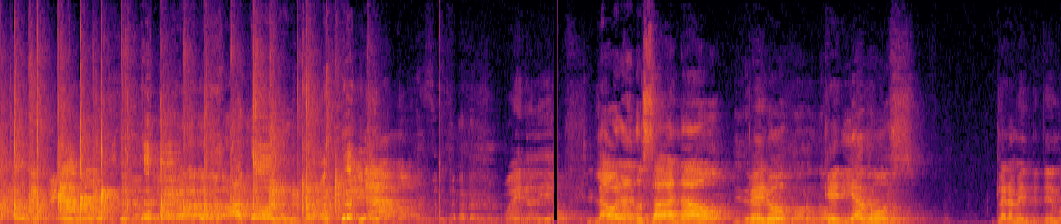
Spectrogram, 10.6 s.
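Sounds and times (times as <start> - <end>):
applause: 0.0 - 3.7
laughter: 0.0 - 5.6
speech: 6.0 - 9.1, 10.0 - 10.6.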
